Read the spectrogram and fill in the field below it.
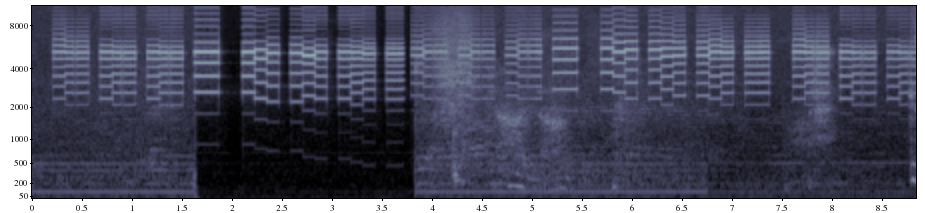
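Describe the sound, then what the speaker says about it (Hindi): A phone ringtone plays a repeating bright melodic pattern, loud and close, cutting out briefly and resuming, set against a steady low background hum in an indoor drama scene. "किसका फोन है?"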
